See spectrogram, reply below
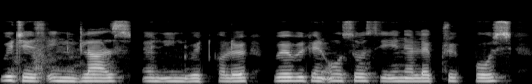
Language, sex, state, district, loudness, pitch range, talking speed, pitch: English, male, Nagaland, Kohima, -18 LUFS, 150-160 Hz, 180 wpm, 155 Hz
